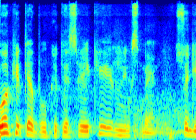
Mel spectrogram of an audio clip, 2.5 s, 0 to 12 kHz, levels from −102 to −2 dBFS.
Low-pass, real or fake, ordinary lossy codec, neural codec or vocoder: 10.8 kHz; fake; Opus, 32 kbps; codec, 24 kHz, 1 kbps, SNAC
